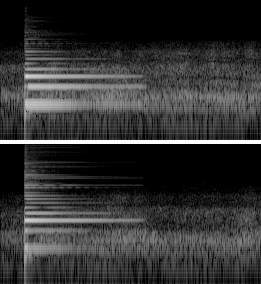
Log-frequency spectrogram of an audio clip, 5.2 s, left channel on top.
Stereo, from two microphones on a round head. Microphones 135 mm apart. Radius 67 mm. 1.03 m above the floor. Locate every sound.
0.5 s a guitar: 65° right (ahead or behind), 1.8 m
